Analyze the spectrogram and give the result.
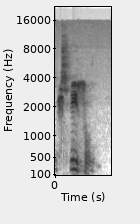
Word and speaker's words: Shtisel: S-H-T-I-S-E-L. Schnitzel. S-H-T-I-S-E-L.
